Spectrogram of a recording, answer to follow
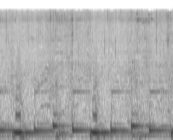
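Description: Javanese jaranan dance accompaniment music: a short descending figure of three held pitched notes repeats about once a second, with a percussive stroke at each note change.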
